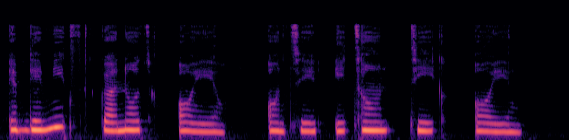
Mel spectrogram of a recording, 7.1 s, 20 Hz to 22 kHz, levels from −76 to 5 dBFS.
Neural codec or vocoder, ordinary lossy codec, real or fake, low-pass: codec, 24 kHz, 0.9 kbps, WavTokenizer, medium speech release version 2; none; fake; none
